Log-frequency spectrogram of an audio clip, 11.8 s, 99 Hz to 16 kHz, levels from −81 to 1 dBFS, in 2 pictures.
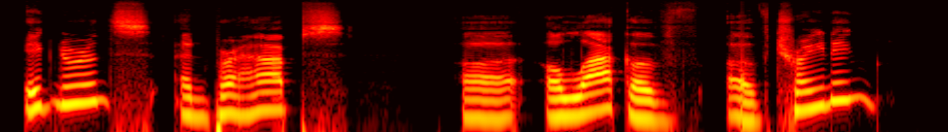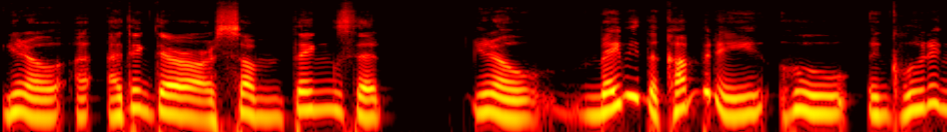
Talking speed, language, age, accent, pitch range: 130 wpm, English, 50-69, American, 180-240 Hz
